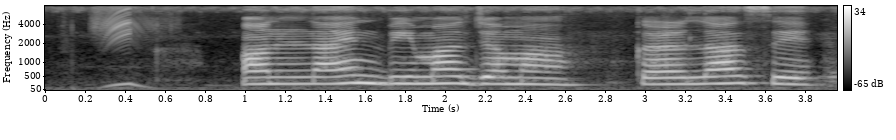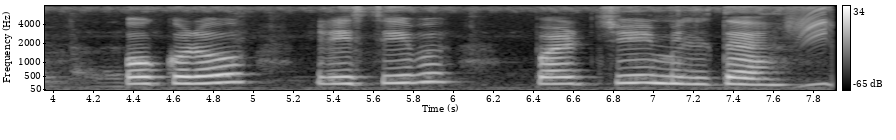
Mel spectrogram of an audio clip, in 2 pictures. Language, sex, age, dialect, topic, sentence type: Maithili, female, 18-24, Angika, banking, question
